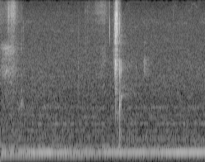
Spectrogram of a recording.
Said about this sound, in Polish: E, już sobie tu muszę kliknąć, proszę bardzo.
